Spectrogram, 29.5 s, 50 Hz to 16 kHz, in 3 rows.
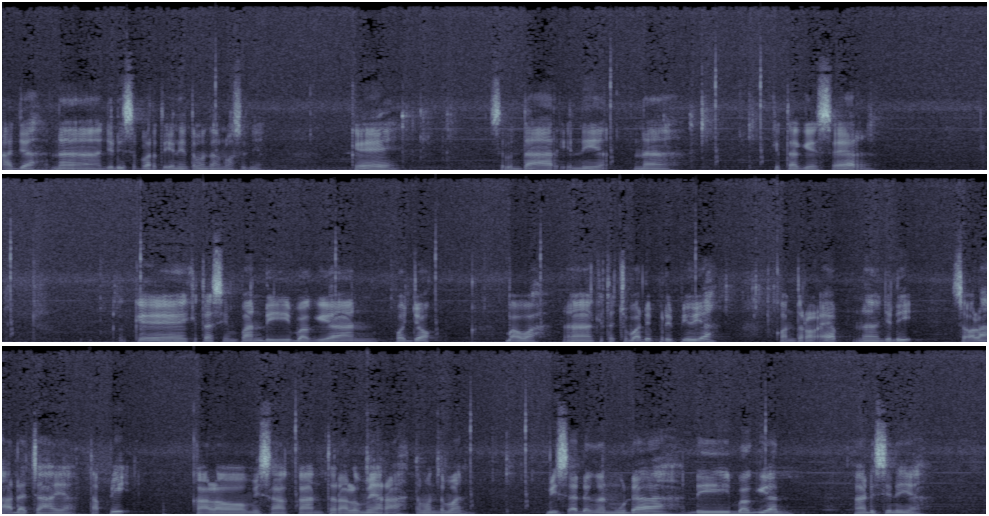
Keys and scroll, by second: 4.2 ctrl+z, 17.4 f, 20.3 Escape.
